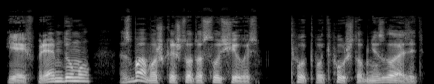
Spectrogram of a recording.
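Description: A man's voice: deep voice, sing-song, moderate pace, a bit bright, no echo, clean studio sound, exaggerated voice. A man voicing a hot-tempered middle-aged father in an audiobook, brusque and blustering. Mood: grumbling. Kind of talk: audiobook reading.

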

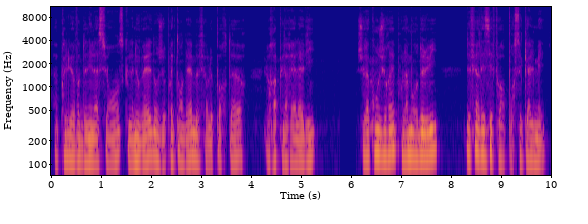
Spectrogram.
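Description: A man reading a novel aloud in an earnest, measured first-person narration. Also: fairly low pitch, fairly even intonation, dark tone, dry recording, clean studio sound. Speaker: audiobook narrator.

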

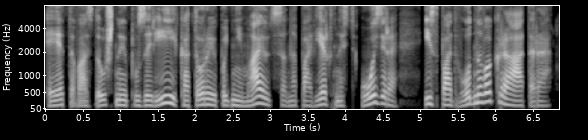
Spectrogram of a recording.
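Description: A woman doing a low, calm old professor. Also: normal speed, no room sound. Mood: calm explaining. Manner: calm, explaining, reassuring. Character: calm, wise old male professor scientist.

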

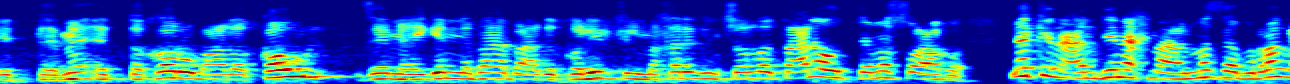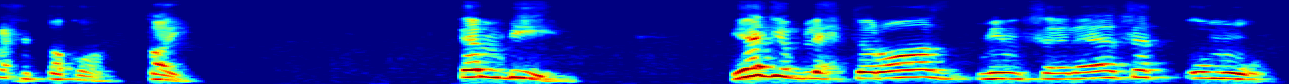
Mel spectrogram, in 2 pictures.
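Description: An Egyptian man gives a recitation lecture in a high, husky voice. He puts questions to the class, then slowly demonstrates each word. The recording is dull and lo-fi. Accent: Egyptian Arabic. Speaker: Quran recitation teacher. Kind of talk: lecture on tajweed rules.

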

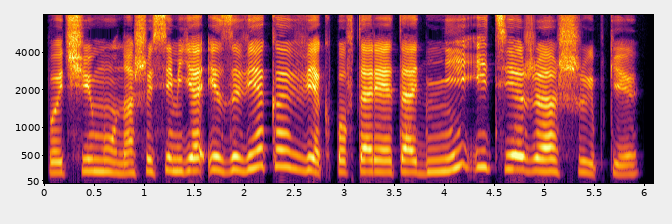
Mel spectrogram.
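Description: A woman voicing a weary, imperious aristocratic aunt, a duchess, in an audiobook, speaking in drawn-out, exasperated, emphatic tones. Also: medium pitch, clear, resonant tone, dry recording, clean studio sound, natural voice. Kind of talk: audiobook character voice.

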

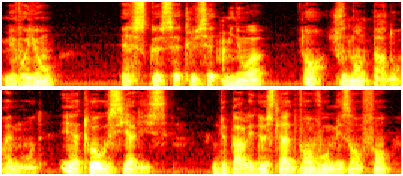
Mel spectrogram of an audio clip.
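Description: A man's voice: lowish voice, moderate pace, dark tone, breathy edge. A man doing a trusting old marquis, kindly and naive. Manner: kindly, earnest. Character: older trusting male marquis, fatherly and naive.

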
